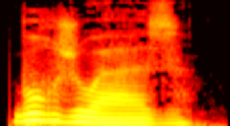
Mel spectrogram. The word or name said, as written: bourgeoise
